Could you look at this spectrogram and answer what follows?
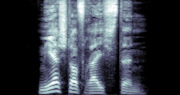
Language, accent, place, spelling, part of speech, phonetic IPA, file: German, Germany, Berlin, nährstoffreichsten, adjective, [ˈnɛːɐ̯ʃtɔfˌʁaɪ̯çstn̩], De-nährstoffreichsten.ogg
- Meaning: 1. superlative degree of nährstoffreich 2. inflection of nährstoffreich: strong genitive masculine/neuter singular superlative degree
